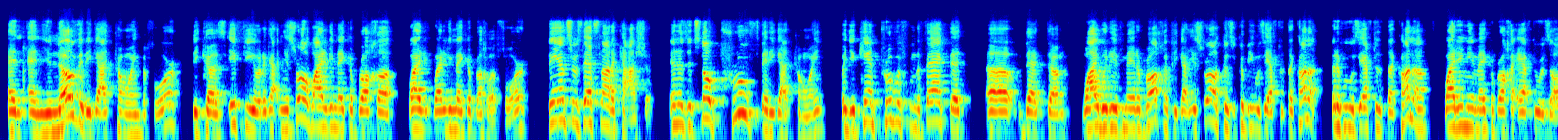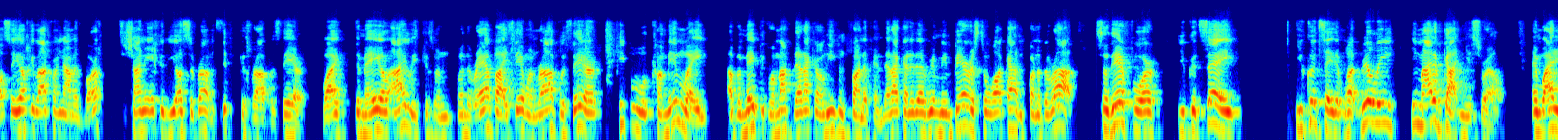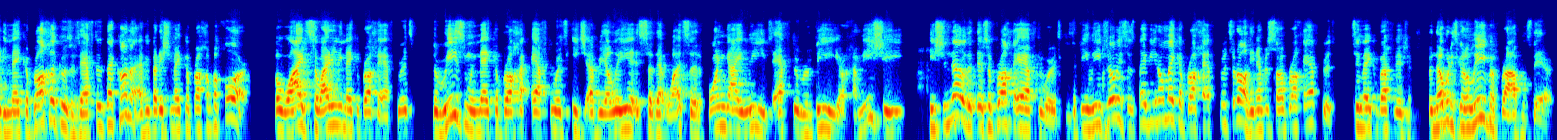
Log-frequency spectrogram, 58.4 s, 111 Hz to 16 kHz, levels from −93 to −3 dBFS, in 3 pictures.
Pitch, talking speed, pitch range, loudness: 165 Hz, 270 wpm, 150-195 Hz, -25 LUFS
